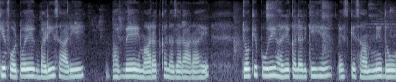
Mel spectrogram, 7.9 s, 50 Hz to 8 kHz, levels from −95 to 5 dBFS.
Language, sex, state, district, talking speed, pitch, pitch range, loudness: Hindi, female, Bihar, West Champaran, 165 wpm, 195 Hz, 185-210 Hz, -16 LUFS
